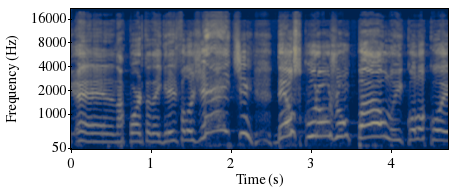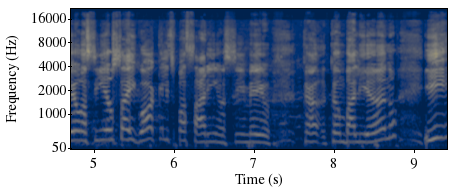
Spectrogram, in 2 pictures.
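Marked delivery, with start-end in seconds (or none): 1.5-4.1 very high, loud, drawn-out yelled shout. Retelling the mother arriving at the church door: imitating mother shouting. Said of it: "uma mãe chegar gritando".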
